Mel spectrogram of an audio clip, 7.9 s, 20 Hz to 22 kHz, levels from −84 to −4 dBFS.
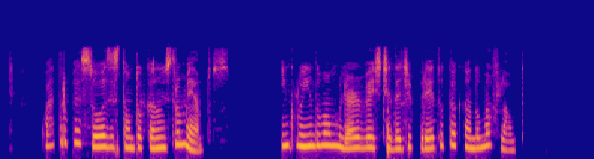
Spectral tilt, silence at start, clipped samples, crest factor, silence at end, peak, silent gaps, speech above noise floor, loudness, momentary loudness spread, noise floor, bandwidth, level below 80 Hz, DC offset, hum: -4.5 dB/octave; 0.6 s; under 0.1%; 16 dB; 1.05 s; -10 dBFS; 0.74-0.79 s, 2.72-2.77 s, 3.06-3.74 s, 5.52-5.59 s, 5.93-5.98 s; over 66 dB; -24 LUFS; 14 LU; under -90 dBFS; 7.8 kHz; -70 dBFS; under 0.1%; none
